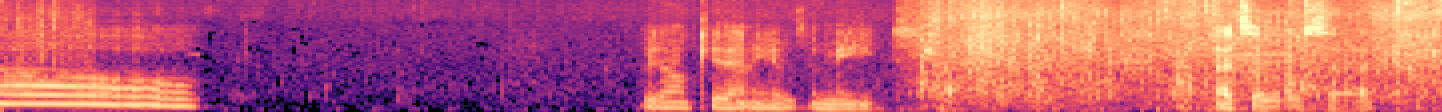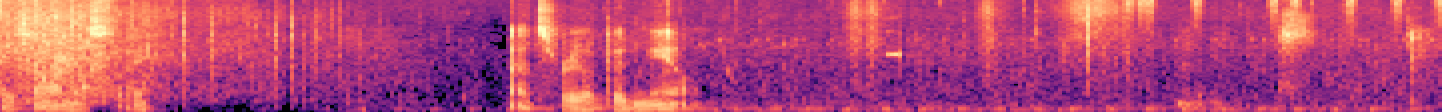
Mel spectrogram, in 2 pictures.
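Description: Water laps and splashes gently in the open sea.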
